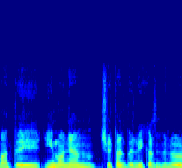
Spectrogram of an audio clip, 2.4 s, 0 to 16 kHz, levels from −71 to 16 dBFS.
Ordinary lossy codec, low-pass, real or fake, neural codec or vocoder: MP3, 48 kbps; 9.9 kHz; fake; autoencoder, 22.05 kHz, a latent of 192 numbers a frame, VITS, trained on many speakers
